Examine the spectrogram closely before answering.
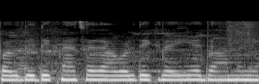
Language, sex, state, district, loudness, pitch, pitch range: Hindi, female, Bihar, Muzaffarpur, -12 LUFS, 210 Hz, 205-210 Hz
